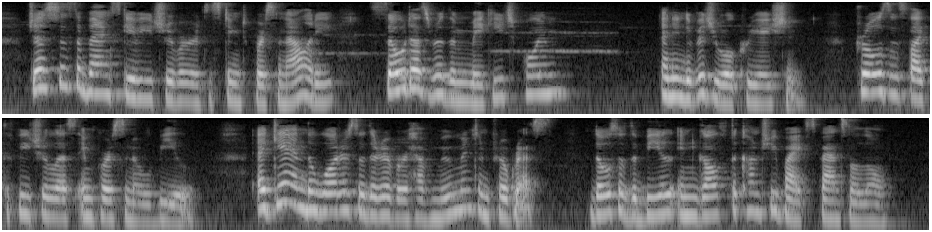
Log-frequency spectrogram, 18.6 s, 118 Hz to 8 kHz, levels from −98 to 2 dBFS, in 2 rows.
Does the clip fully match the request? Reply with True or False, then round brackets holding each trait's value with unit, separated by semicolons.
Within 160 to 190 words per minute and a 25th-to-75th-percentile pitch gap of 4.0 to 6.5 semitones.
False (150 wpm; 4.9 semitones)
